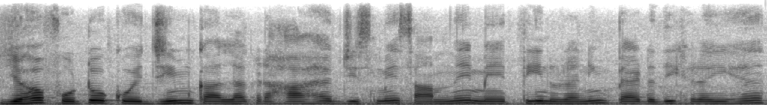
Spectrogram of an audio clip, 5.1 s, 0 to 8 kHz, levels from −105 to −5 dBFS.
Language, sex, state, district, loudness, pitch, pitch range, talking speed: Hindi, male, Bihar, Katihar, -20 LUFS, 155 Hz, 150-170 Hz, 200 wpm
